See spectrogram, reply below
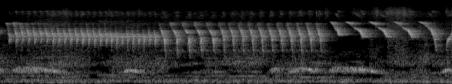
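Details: Canary song meant to bring a reluctant canary into breeding mood: a long, fast, buzzy trill that breaks into bright falling whistles, over soft lower warbling and steady background hum.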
